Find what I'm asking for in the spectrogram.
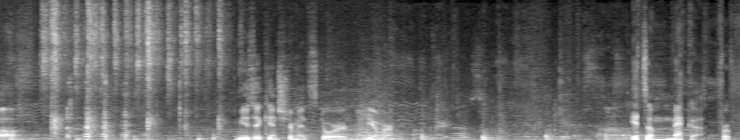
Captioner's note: laughter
